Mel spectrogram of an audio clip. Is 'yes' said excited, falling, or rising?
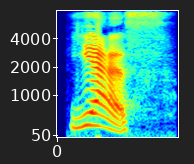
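falling. The voice falls in a neutral way. The speaker simply agrees. "The neutral falling intonation"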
